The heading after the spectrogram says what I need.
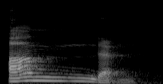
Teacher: you start at a higher pitch and you end up on a lower pitch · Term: acute pitch accent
